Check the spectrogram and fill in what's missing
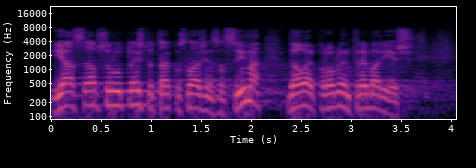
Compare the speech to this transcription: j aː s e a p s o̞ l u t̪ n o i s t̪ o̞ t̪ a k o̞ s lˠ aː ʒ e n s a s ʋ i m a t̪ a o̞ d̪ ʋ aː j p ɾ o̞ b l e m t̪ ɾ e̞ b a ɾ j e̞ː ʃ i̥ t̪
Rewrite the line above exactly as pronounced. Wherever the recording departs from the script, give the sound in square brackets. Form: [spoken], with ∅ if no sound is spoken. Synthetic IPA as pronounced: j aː s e a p s o̞ l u t̪ n o i s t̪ o̞ t̪ a k o̞ s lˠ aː ʒ e [m] s a s ʋ i m a [d̪] a o̞ [∅] ʋ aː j p ɾ o̞ b l e m t̪ ɾ e̞ b a ɾ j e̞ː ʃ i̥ t̪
